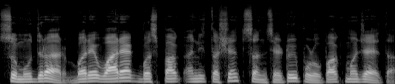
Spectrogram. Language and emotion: Goan Konkani, neutral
